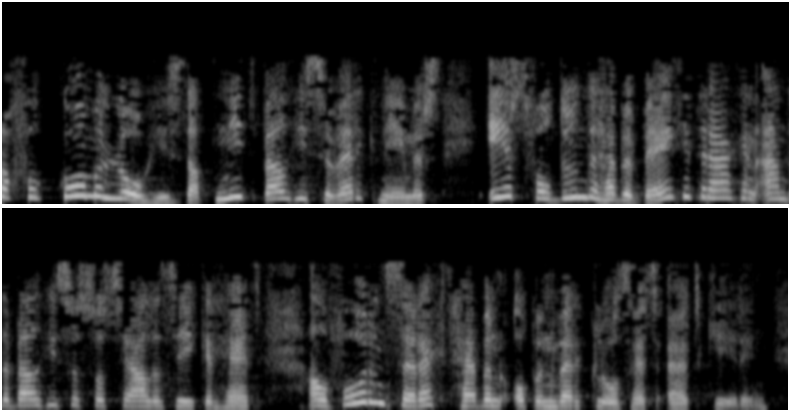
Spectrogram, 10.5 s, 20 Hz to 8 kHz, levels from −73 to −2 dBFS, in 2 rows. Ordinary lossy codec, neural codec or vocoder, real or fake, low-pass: MP3, 24 kbps; none; real; 7.2 kHz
